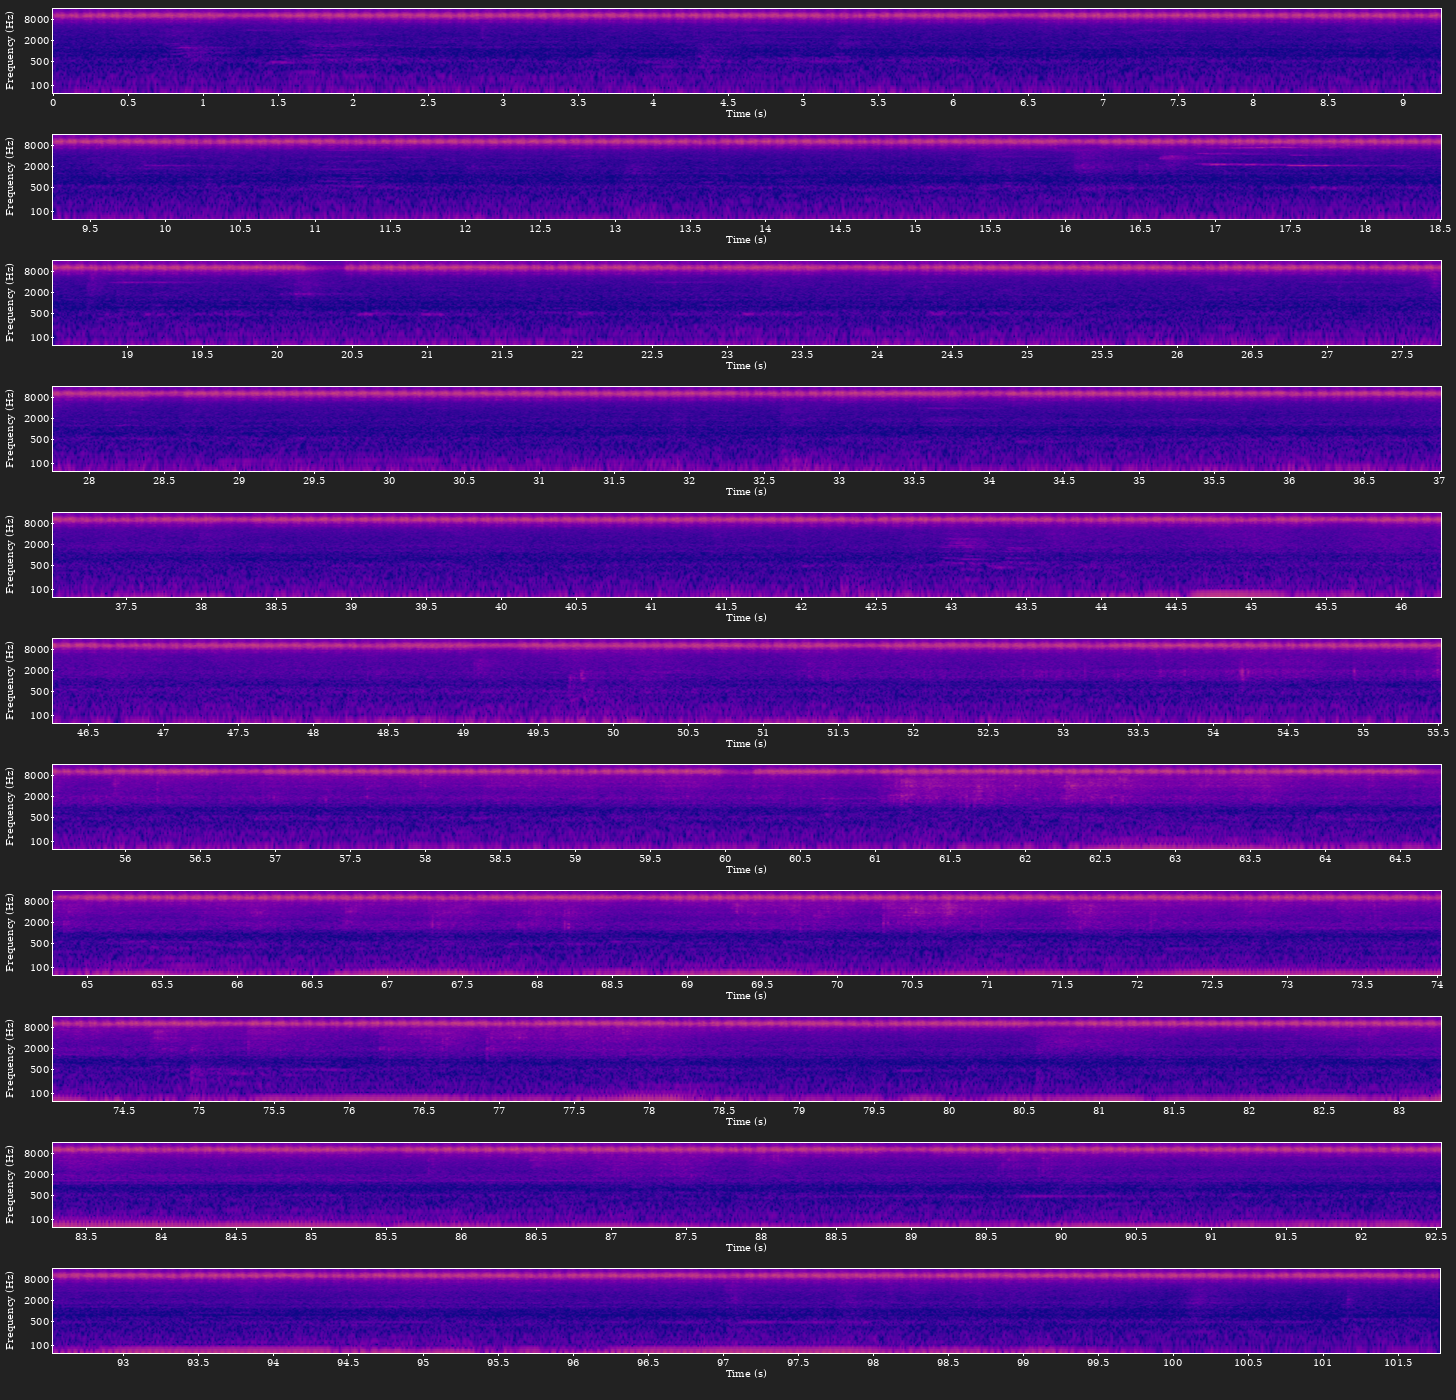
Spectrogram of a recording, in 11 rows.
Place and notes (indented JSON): {
  "title": "Berlin Bürknerstr., backyard window - Hinterhof / backyard ambience",
  "date": "2021-07-28 22:44:00",
  "description": "22:44 Berlin Bürknerstr., backyard window\n(remote microphone: AOM5024HDR | RasPi Zero /w IQAudio Zero | 4G modem",
  "latitude": "52.49",
  "longitude": "13.42",
  "altitude": "45",
  "timezone": "Europe/Berlin"
}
